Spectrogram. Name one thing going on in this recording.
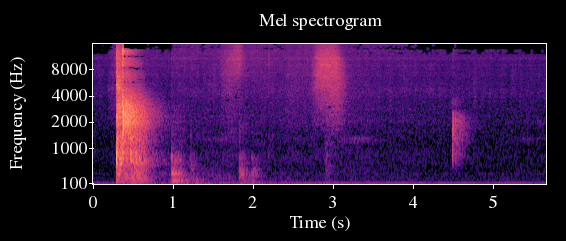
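Billiard balls knock against each other and the cushions.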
